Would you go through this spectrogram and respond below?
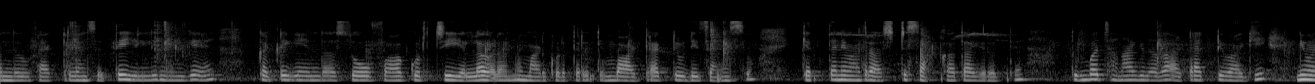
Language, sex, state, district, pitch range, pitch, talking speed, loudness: Kannada, female, Karnataka, Chamarajanagar, 190-215 Hz, 200 Hz, 105 wpm, -35 LUFS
